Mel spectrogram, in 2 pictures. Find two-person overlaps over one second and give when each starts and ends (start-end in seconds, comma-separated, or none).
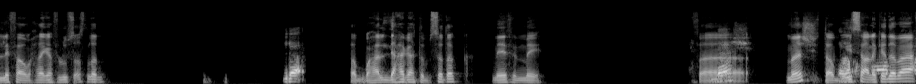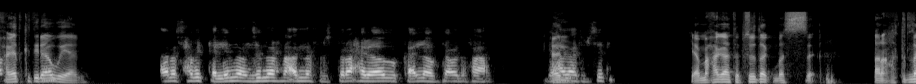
8.4-9.7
